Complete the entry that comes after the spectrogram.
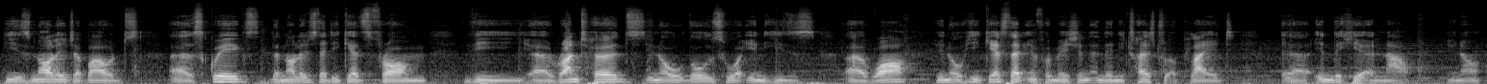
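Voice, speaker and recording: A man's voice: sits low, level tone, measured pace, faint music behind. A man hosting a reaction video, chatting casually with many fillers and laughs. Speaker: reaction channel host.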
